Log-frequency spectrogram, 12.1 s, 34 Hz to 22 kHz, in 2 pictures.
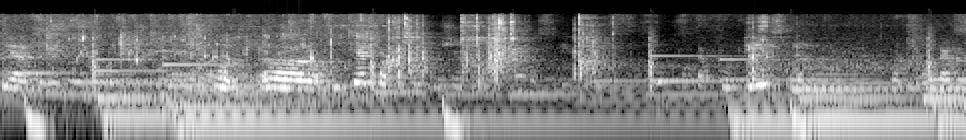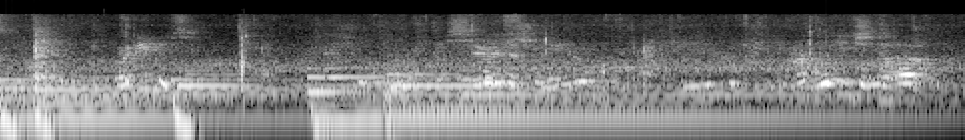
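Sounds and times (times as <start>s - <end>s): water pouring: 0.0s - 3.2s
lofi music with bass line: 4.6s - 9.5s.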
